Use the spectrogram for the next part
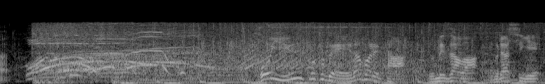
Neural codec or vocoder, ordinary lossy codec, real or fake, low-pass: none; none; real; 7.2 kHz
